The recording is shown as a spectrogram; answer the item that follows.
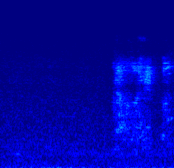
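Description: Near silence, then a faint, whispery voice for about half a second near the end.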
